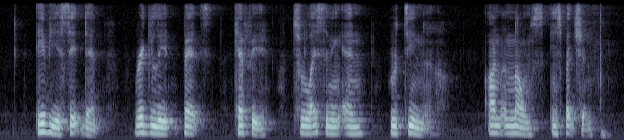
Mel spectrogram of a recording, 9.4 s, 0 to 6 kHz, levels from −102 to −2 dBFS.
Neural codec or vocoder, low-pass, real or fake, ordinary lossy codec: none; 5.4 kHz; real; none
